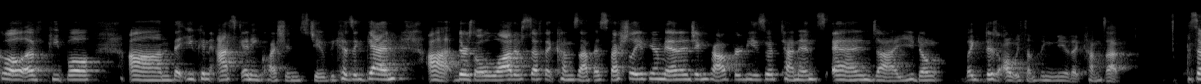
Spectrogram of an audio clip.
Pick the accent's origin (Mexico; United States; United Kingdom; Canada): Canada; Dutton, Ontario; I'm from a small town of Dutton, Ontario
